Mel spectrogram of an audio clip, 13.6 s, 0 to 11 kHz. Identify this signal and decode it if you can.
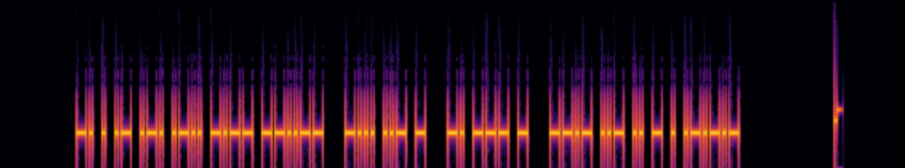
Morse code, heard as a keyed tone, about 25 wpm, 700 Hz. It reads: NEARLY, BUT NOT QUITE.
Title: Sentences from Top 1300 Words 25wpm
